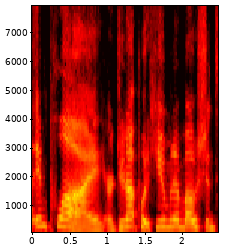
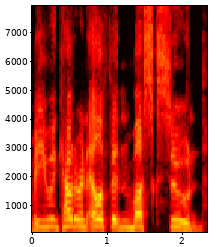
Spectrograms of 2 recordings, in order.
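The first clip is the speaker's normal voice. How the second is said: ordinary delivery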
